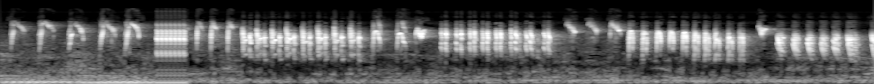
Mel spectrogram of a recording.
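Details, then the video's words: Energetic male black-browed reed warbler, used for training and luring birds, pours out a continuous high chatter: downslurred whistles, dense scratchy trills and buzzy repeated notes, with a brief noisy burst near the start. "Masteran Dan Pancingan Bunyi Burung Kerak Basi Alis hitam (SINCHAN) Jantan Gacor"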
